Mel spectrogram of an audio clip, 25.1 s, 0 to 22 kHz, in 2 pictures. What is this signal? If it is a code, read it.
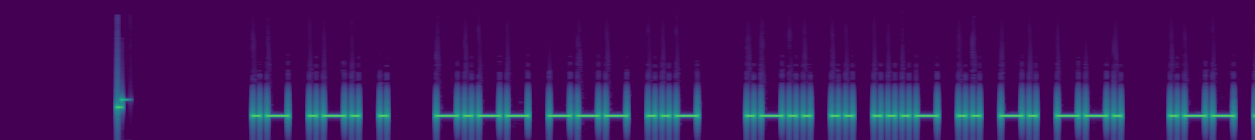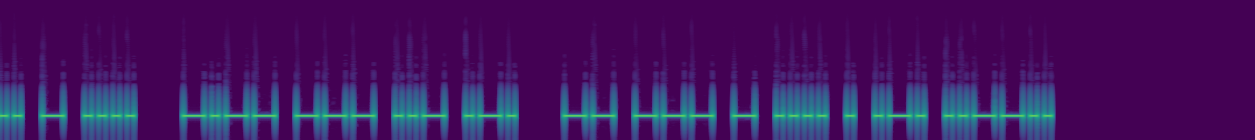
Morse code, heard as a keyed tone, about 17 wpm, 700 Hz. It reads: ARE YOU LIVING WITH YOUR MOTHER?
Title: Sentences from Top 1100 Words 17wpm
